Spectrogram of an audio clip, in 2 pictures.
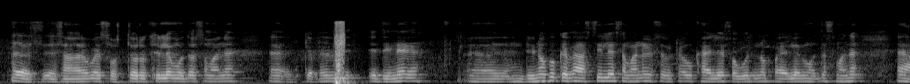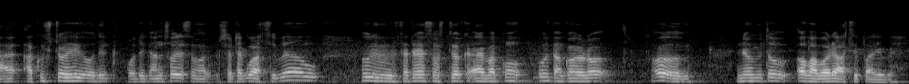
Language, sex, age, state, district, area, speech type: Odia, male, 18-30, Odisha, Subarnapur, urban, spontaneous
